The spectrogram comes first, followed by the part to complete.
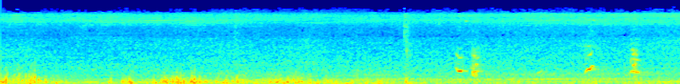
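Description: Low outdoor rumble, then, from about seven seconds in, a handful of short, high yelping animal calls.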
